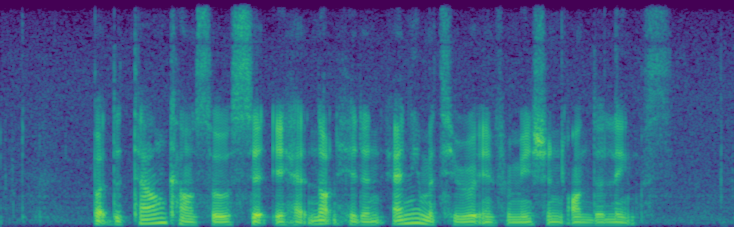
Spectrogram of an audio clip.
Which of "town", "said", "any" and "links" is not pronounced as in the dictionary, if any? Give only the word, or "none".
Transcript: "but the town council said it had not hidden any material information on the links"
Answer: none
